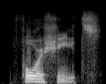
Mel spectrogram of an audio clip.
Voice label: "foresheets", American

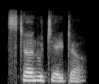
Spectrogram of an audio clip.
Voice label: "sternutator", Indian

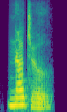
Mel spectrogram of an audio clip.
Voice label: "nuchal", Indian

